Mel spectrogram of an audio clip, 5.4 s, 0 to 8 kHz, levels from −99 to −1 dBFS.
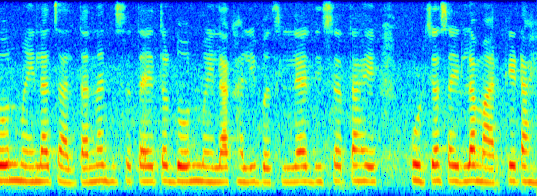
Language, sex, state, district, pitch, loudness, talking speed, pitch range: Marathi, female, Maharashtra, Pune, 230 Hz, -22 LUFS, 180 wpm, 225-235 Hz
